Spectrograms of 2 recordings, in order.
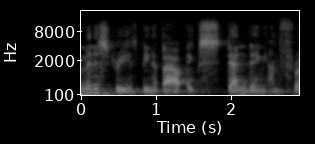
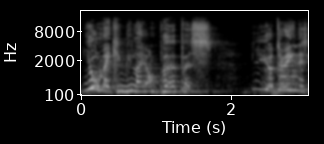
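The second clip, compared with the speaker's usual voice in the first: much higher, frantic accusing voice; panicked blaming self; 10 semitones higher, 4 dB louder than usual. Retold or imitated. Preacher imitating himself panicking about being late, high frantic blame. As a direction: play your own panicky, blaming self. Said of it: "I start to blame".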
